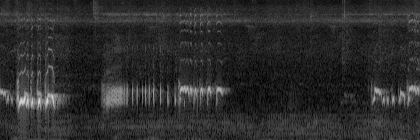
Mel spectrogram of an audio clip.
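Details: Local zebra dove, described as loud-voiced and in full voice, giving bursts of rapid, pulsed, stuttering coos at a steady mid pitch. Three phrases are separated by short quiet gaps, and the second phrase ends in a drawn-out rolling coo.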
